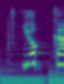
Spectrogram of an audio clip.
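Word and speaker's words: 四日: Tous les jours en 4, ça se prononcera yokka à la fin.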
